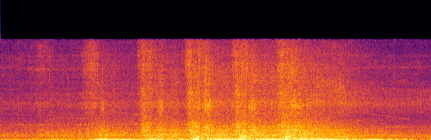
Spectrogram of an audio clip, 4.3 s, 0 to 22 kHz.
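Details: 1967 Mustang during engine tuning, after a timing/idle adjustment: from idle, quick throttle blips rise cleanly and drop straight back to a steady idle without hesitation or stumble. The alternator, being overdriven, makes odd noises; normal throttle response.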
